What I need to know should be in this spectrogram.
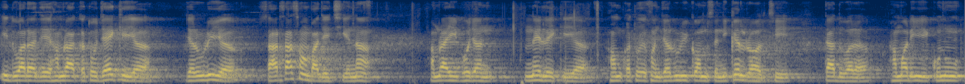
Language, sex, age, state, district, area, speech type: Maithili, male, 45-60, Bihar, Saharsa, urban, spontaneous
